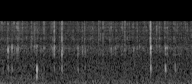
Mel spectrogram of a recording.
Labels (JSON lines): {"label": "ambient", "recorder": "HydroMoth"}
